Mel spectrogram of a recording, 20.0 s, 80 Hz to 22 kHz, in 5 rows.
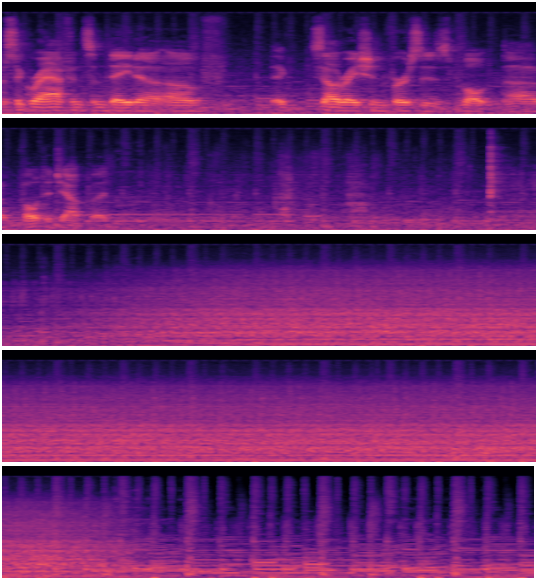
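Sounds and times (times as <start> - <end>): electric fan humming: 6.4 - 17.2
fan switch click: 7.6 - 7.8.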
